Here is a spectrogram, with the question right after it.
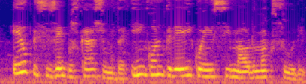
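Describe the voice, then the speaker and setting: A woman's somewhat breathy voice, dark and mellow in tone, at a fairly slow pace. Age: 70s. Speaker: yoga teacher and therapist giving a testimonial. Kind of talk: testimony.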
